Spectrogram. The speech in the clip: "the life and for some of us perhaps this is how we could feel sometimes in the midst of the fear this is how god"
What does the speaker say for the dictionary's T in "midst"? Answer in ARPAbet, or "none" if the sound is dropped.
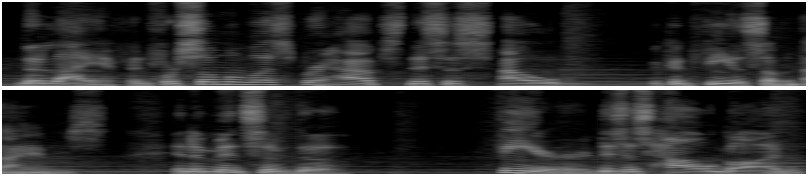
T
